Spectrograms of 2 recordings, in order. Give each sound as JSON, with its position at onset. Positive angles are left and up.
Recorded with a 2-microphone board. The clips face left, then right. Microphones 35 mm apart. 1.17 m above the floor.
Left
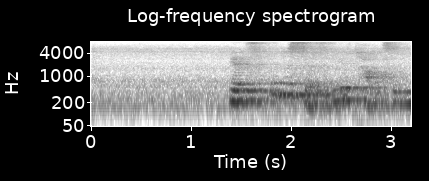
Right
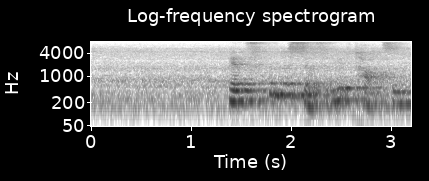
{"t": 1.4, "sound": "a woman speaking", "side_deg": -60, "distance_m": 0.9}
